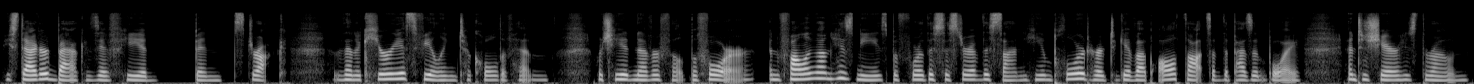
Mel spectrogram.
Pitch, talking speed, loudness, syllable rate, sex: 210 Hz, 205 wpm, -21 LUFS, 5.3 syllables/s, female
